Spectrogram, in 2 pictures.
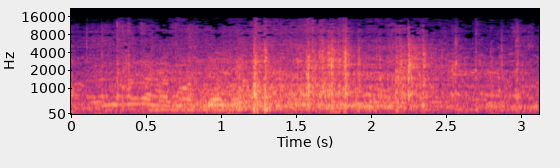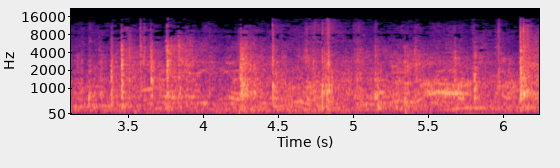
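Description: Skateboard wheels rolling on concrete with several sharp clacks of boards striking the ground, over steady chatter from a crowd of skaters and onlookers.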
